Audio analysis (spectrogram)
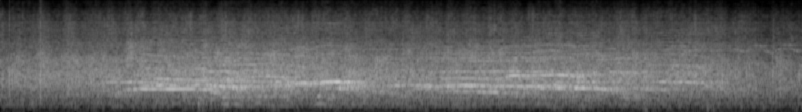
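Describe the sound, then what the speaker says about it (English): Sustained applause from an audience after a startup pitch at a university venture competition, steady clapping over about eight seconds with voices cheering and talking through it. "I got a standing round of applause there from his team there"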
